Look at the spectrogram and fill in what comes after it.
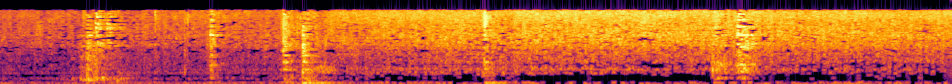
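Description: Sliced onions sizzling as they fry in a pan, with a spatula scraping and knocking against the pan about five times. The sizzle builds over the first couple of seconds, then holds steady.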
